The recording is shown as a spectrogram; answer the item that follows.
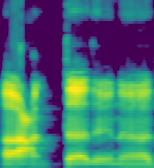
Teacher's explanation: دال پر قلقلہ کریں گے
